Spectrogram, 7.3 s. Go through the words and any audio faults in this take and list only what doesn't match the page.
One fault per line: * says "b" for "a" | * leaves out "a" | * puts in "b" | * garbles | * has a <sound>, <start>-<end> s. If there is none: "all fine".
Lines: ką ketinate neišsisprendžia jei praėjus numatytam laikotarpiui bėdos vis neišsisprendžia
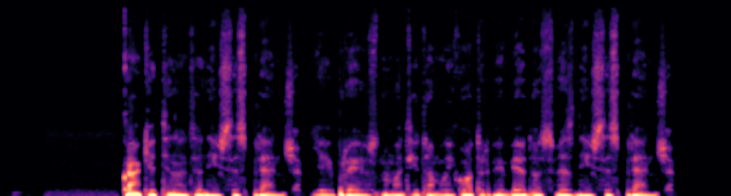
all fine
